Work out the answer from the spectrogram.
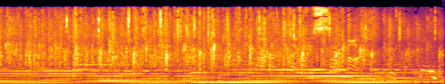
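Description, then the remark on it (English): An audience claps steadily for several seconds, a dense, continuous patter of applause over sustained low musical tones, with some voices mixed into the crowd. “Let's give all these people a big round of applause.”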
